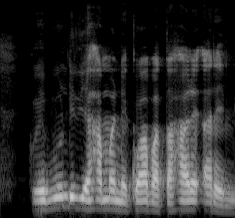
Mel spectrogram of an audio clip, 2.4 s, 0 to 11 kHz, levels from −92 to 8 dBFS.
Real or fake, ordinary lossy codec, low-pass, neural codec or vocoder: real; none; none; none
